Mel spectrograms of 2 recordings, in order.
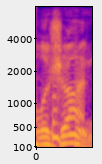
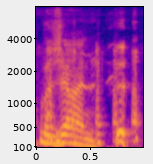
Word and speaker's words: LeJeune: Well, my name is Lejun. Leon.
